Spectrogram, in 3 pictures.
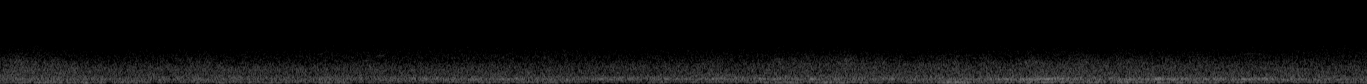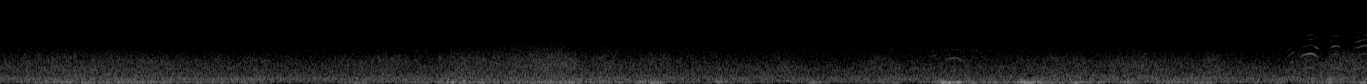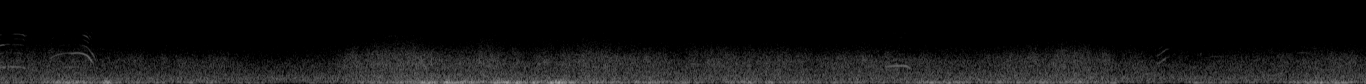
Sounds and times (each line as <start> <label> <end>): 0.0 winds 41.0
22.4 children playing in the dunes 29.6
33.4 children playing in the dunes 41.0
